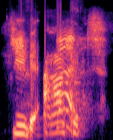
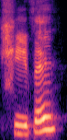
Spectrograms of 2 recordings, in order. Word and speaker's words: tive: Tive. That's what I was trying to think of because I remember we were conjugating and I thought it was tive, but it's pronounced chive.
